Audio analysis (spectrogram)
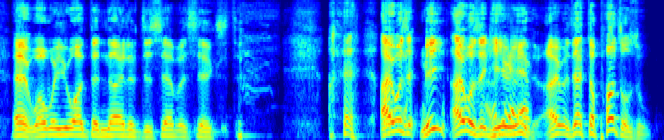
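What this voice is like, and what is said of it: Yogi Bear-like impression of a friend. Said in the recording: “This is my impression of our big buddy George. ... He's Yogi Bear. ... That's what he sounds like.”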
